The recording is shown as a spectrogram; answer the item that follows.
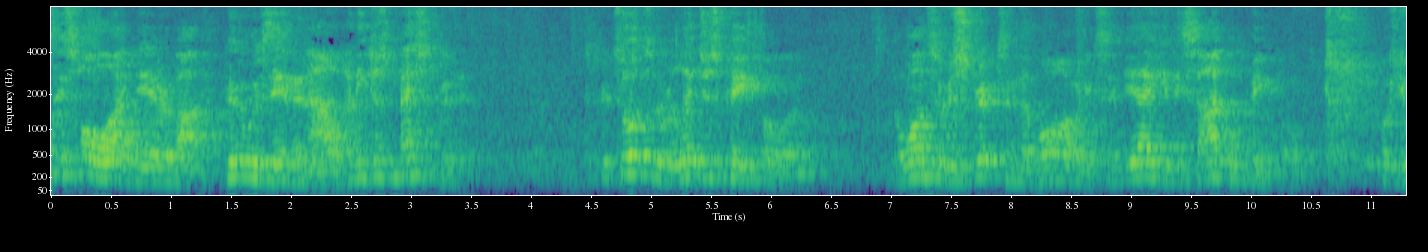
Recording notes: Recorded live at Life Church on Sunday 22nd January 2017.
